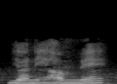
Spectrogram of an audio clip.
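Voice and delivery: normal talking voice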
